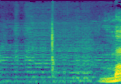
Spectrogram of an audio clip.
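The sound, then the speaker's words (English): Flies buzzing and eating on dog feces in a steady, droning hum with a layered, reedy tone, growing louder and rougher toward the end; a brief tick sounds partway through. “The buzzing is made from the flies.”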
